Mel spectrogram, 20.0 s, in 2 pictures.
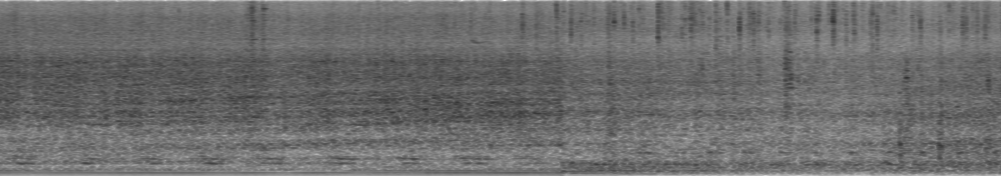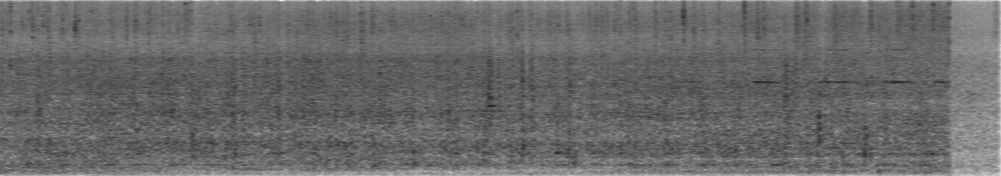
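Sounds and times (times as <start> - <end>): train wheels clattering over track: 0.0 - 19.6.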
